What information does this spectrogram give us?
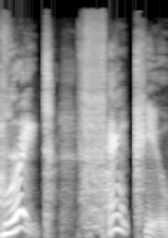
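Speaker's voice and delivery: testy, curt, snappish, high-pitched. Answering a companion who has reluctantly agreed to do it, snapped. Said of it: "snapped Zaphod".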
